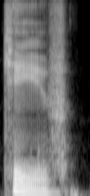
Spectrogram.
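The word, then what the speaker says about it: Kyiv: to take Kirsten back Kiev remains defiant zelenski is looking old we've been instructed to pronounce it cave the Russians have cut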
